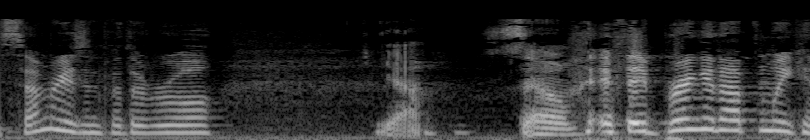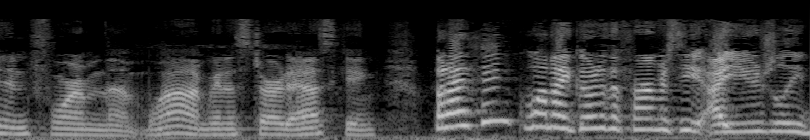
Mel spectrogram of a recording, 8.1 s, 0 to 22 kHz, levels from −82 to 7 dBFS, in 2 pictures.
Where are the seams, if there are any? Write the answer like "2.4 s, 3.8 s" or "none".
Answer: 3.8 s

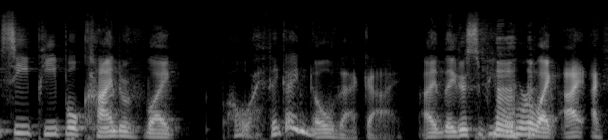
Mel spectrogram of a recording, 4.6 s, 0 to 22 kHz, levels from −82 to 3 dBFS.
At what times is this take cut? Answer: none

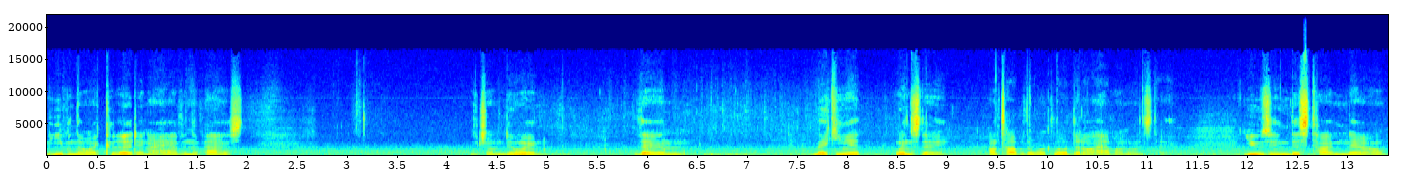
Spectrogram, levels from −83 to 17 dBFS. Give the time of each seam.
4.2 s

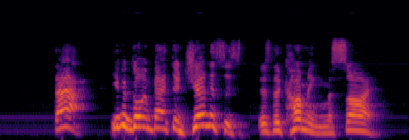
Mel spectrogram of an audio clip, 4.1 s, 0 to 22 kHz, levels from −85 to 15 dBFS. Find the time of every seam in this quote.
2.5 s

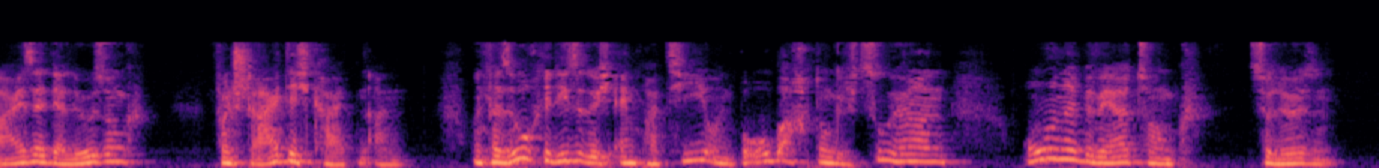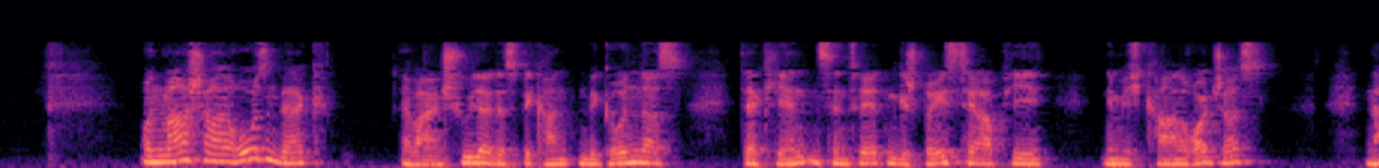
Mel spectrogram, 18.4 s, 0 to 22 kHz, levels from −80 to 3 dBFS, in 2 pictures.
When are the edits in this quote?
10.0 s

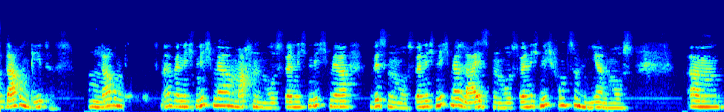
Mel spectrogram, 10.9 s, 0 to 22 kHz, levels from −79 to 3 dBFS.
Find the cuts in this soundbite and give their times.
none

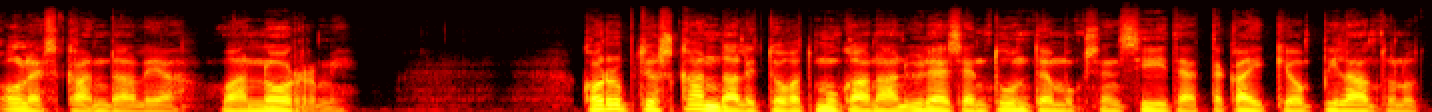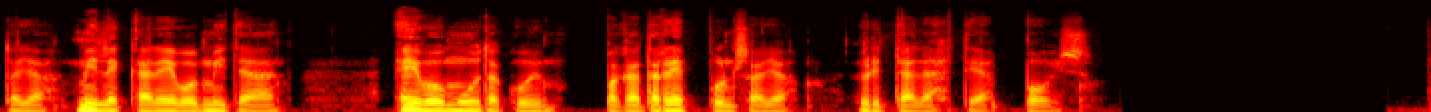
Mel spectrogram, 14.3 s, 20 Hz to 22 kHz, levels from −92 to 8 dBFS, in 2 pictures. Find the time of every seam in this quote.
none

